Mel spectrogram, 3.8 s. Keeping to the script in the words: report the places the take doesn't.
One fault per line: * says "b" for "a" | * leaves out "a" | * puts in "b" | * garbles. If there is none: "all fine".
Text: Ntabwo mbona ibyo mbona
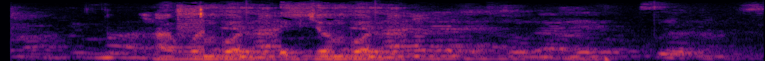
all fine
